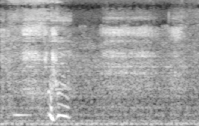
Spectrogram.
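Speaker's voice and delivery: quiet breathy chuckle at the hokey cutout; hushed amused laugh; soft laugh. Real, not acted. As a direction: laugh softly, half to yourself.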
